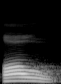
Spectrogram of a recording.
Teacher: Bacaan mad lain, bacaannya lentur, qaw, a ke u.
